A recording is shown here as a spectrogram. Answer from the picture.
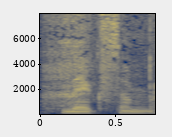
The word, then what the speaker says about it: next summer: 그러니까 어떻게 발음해요? – Next summer. – 그렇죠. T를 살짝 죽여주세요.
